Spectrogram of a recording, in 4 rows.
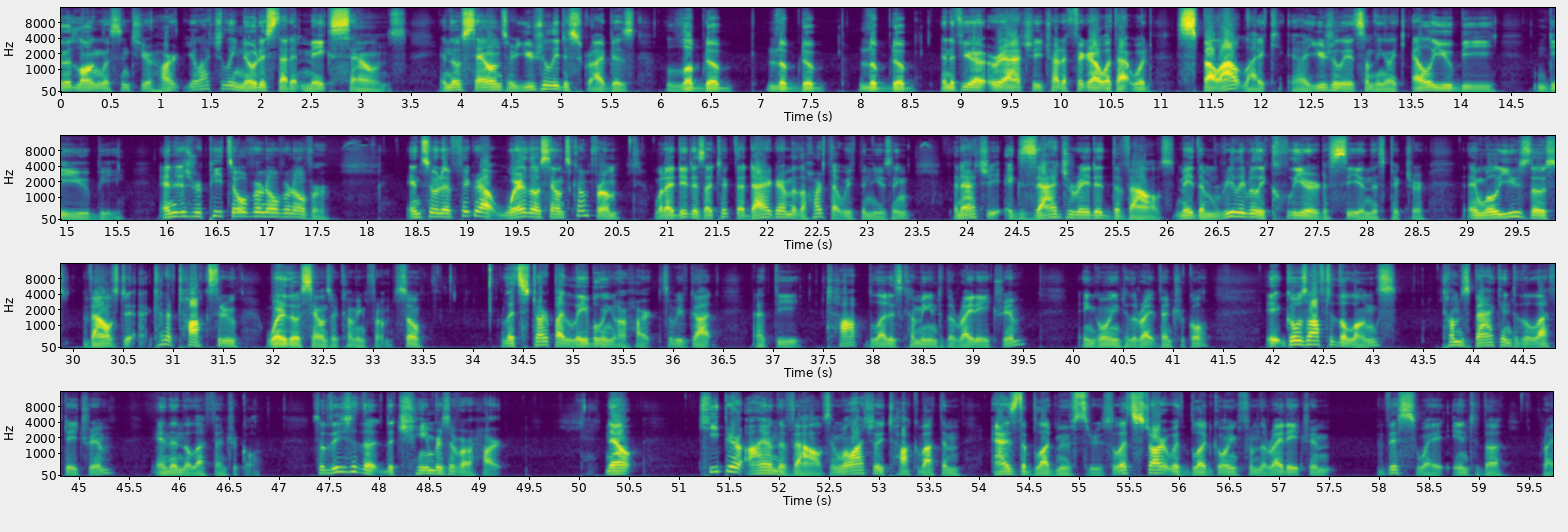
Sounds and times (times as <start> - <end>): Speech: 0.0 - 17.7, 18.4 - 49.4, 50.1 - 59.7.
